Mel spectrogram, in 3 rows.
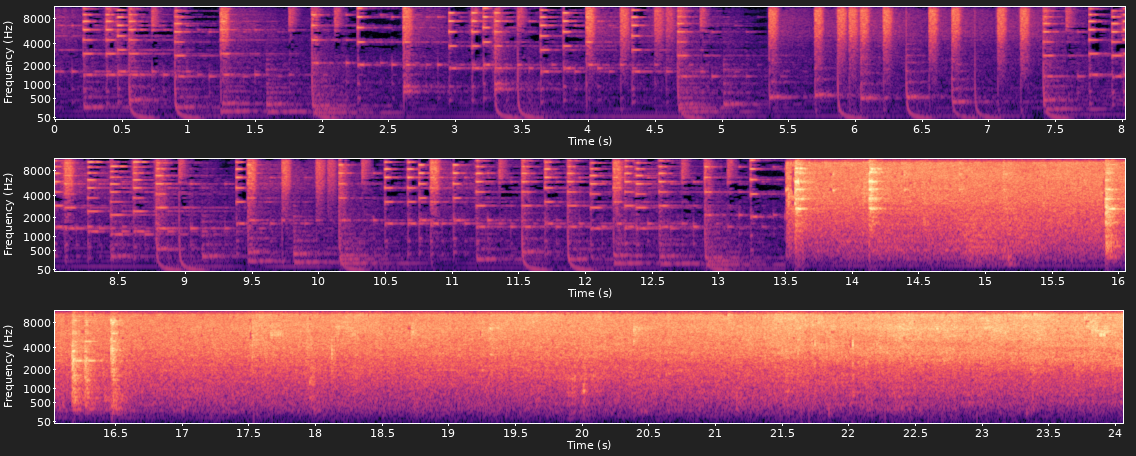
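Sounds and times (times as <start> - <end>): meat and mushrooms sizzling in a pan: 13.5 - 24.0.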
